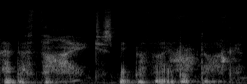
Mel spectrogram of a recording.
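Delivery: soft whisper to himself while darkening; whispered to self. Real, not acted. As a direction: keep it a breathy murmur, lost in the work. Painter murmuring while working.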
